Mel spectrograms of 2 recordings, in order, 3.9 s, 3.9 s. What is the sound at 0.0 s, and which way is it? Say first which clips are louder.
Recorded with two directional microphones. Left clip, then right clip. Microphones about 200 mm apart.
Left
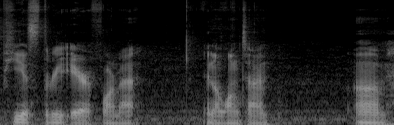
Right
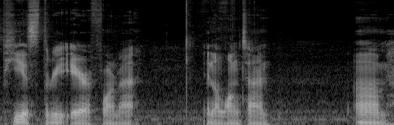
Speech: right 8 dB; 20° right (ahead or behind).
